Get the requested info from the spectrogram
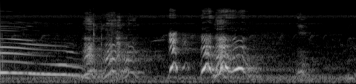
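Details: Countryside dogs in a field facing each other; a single falling howl fades into a quick run of short, rough barks and yelps.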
